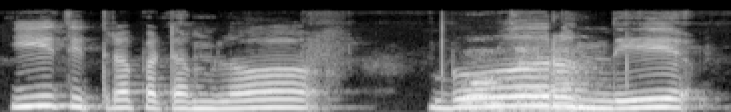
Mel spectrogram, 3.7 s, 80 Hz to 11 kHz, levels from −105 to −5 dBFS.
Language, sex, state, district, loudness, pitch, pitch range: Telugu, female, Andhra Pradesh, Sri Satya Sai, -14 LUFS, 230 Hz, 220-255 Hz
